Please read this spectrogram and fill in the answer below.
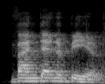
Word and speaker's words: Vandenabeele: Can you just let us know how well you know the work of Philippe Vandenabeele? Vandenabeele. Right. Vandenabeele. Can you pronounce it, Dinah? Vandenabeele.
